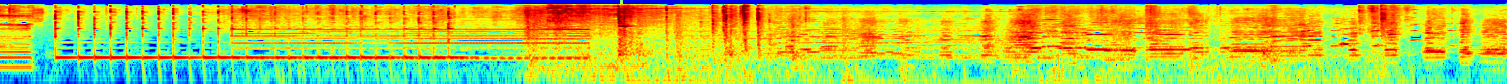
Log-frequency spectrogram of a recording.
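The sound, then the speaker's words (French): A loud, steady buzzing warning tone holds for several seconds, like a metro door-closing signal, then gives way to a busy, rhythmic passage of percussive music. “Et je me demandais, est-ce que vous pouvez me faire, avec un de ces balafons, juste la note, vous savez, des portes du métro qui se ferment? Vous savez, le signal sonore, c'est de”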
